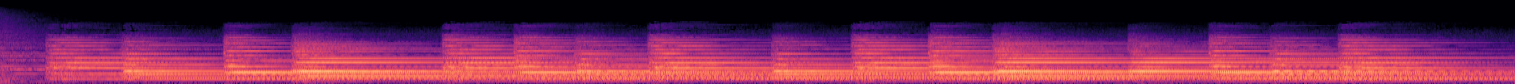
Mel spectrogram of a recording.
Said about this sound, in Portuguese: No Palácio de Westminster, em Londres, na Inglaterra, está instalado um dos mais conhecidos sinos do mundo. É bem provável que você o conheça da televisão, dos livros ou ouviu alguma história sobre o famoso Big Bang.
